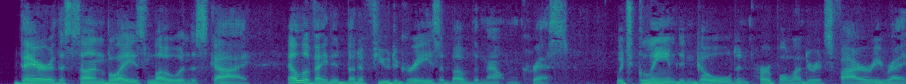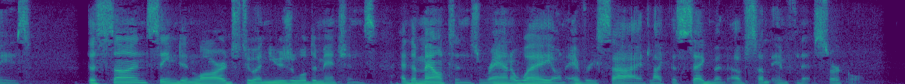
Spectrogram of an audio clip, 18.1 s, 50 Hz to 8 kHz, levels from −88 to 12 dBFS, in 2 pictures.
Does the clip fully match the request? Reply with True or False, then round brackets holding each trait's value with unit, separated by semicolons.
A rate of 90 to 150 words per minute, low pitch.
False (160 wpm; 130 Hz)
